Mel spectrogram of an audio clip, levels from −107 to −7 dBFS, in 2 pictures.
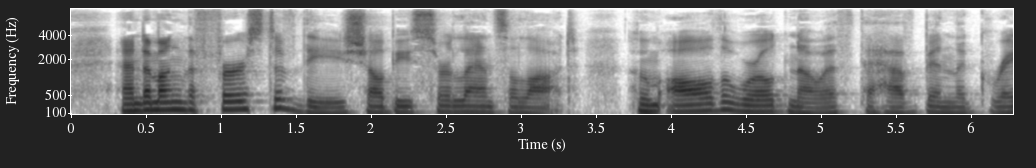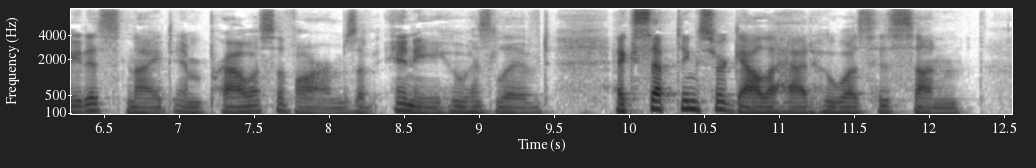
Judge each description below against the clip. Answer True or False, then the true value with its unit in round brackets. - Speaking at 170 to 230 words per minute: True (175 wpm)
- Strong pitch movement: False (3.9 semitones)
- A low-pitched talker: True (115 Hz)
